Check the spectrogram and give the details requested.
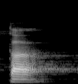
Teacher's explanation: huruf ta dia juga punya sifat hamas seperti huruf kaf. Tapi tidak boleh berlebihan. Seseorang mengucapkan ta, bukan ta.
